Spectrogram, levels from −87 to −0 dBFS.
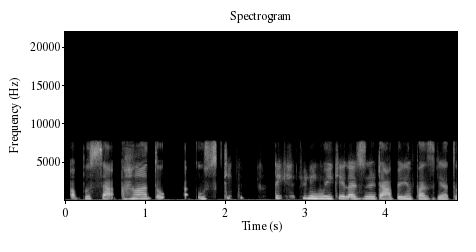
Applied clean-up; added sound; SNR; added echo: neural diffusion model UNIVERSE++.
